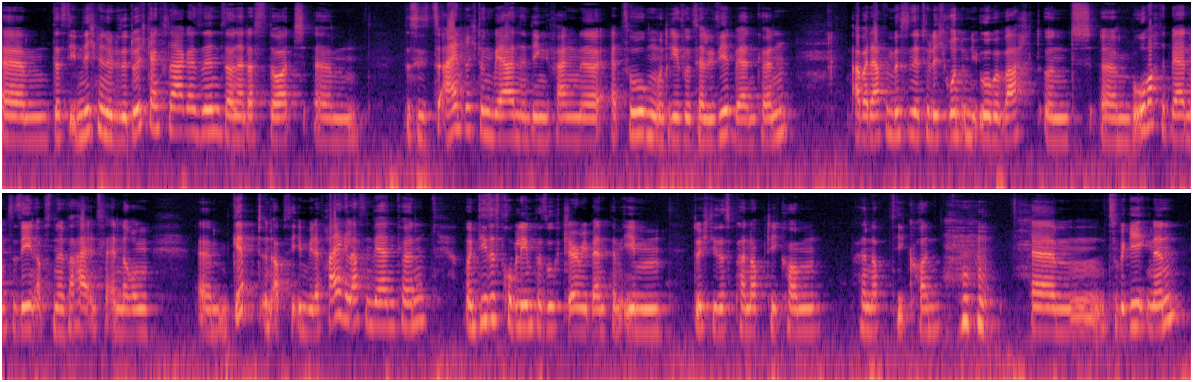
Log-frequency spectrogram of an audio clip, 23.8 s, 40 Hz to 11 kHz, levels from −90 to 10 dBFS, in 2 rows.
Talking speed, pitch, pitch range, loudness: 170 wpm, 185 Hz, 175-235 Hz, -17 LUFS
